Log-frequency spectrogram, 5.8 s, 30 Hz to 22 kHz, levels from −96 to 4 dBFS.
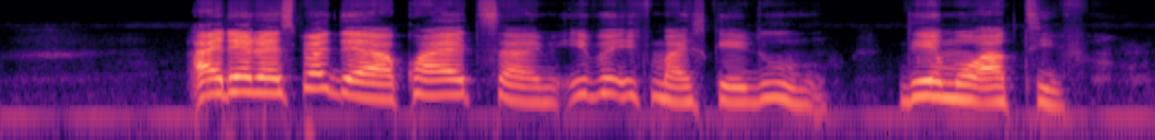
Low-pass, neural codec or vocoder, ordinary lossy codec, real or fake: none; none; none; real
